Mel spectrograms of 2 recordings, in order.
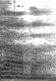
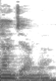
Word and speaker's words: Jajaba: Yayaba. It's in Sanskrit, in Bengali it's pronounced Jajaba.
